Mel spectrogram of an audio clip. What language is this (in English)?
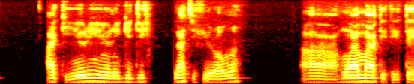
Yoruba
